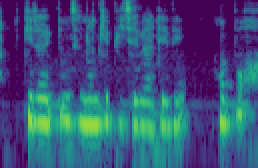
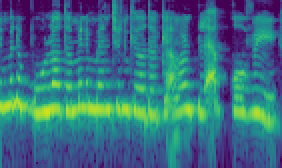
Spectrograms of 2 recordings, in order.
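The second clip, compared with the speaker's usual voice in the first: higher, louder insisting; petulant, raised-voice protest; stubborn insistence; 6 semitones higher, 5 dB louder than usual. Acted. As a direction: dig in and argue your point. Petty quarrel over coffee.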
